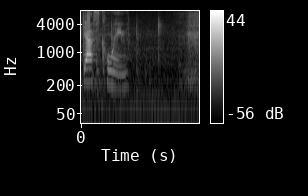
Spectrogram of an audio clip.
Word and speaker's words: Gascoigne: probably probably for losing so it's gas coin this coin lost I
